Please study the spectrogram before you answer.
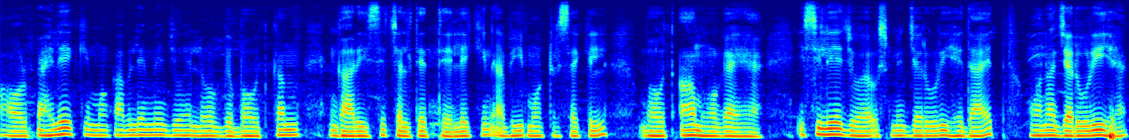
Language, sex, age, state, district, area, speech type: Urdu, male, 18-30, Bihar, Khagaria, rural, spontaneous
